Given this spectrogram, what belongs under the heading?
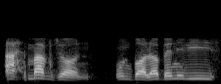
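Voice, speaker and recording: Give me a bullying schoolmaster, done by a male reader, sarcastic and loud, in a dry tinny recording. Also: mid-range voice, steady tone, dry recording, pitched above the performer's own voice, close to an everyday voice. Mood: mocking. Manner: sarcastic, shouting. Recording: narrow tinny phone-like sound, dry.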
